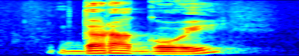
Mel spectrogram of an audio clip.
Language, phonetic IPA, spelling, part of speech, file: Russian, [dərɐˈɡoj], дорогой, adjective, Ru-дорогой.ogg
- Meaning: 1. dear, precious 2. expensive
